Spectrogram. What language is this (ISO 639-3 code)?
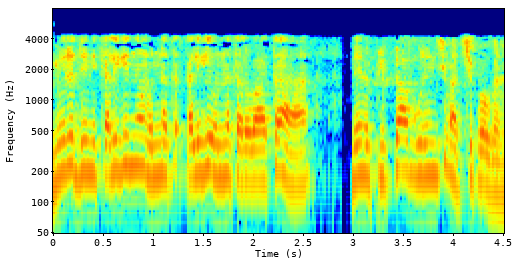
tel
